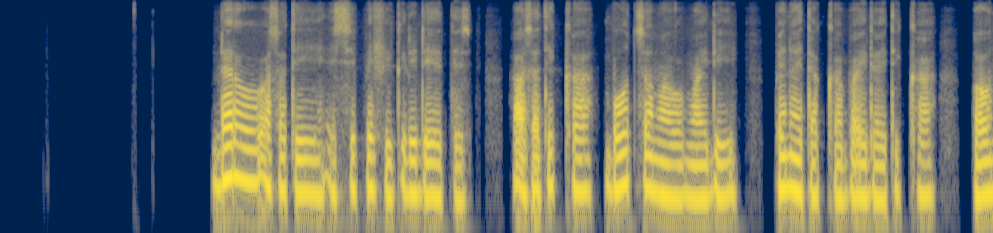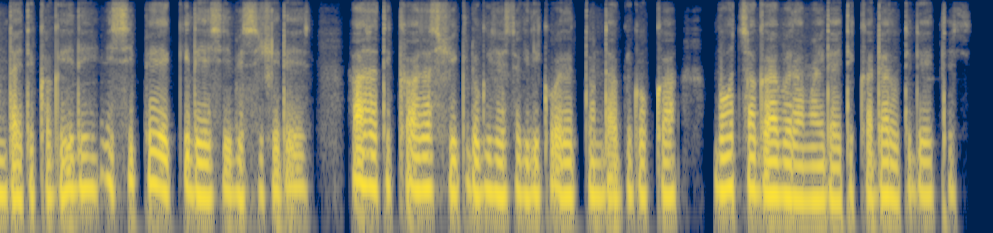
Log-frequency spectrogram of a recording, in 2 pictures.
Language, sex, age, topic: Gamo, male, 25-35, government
